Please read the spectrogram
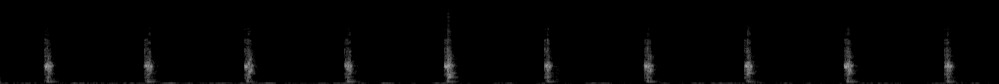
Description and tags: The soft sounding alarm clock on the bedside table. I like it. The microphones are placed about 5 cm apart from the clock.
I added a little noise reduction.
Recording machine Zoom F4
Microphone 2 Line-audio OM1
software Wavelab
plug-in Steinberg StudioEQ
